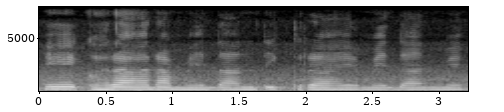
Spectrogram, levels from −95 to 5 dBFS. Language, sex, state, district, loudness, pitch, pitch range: Hindi, female, Gujarat, Gandhinagar, -16 LUFS, 195 Hz, 190-200 Hz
